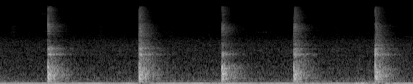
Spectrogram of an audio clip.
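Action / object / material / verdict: strike / wooden cricket bat / willow wood / none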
